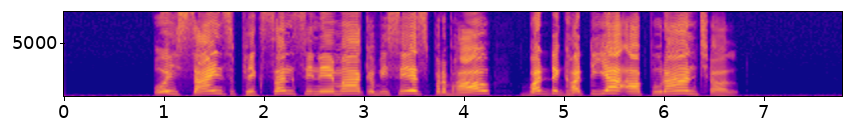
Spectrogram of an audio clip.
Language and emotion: Maithili, disgusted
